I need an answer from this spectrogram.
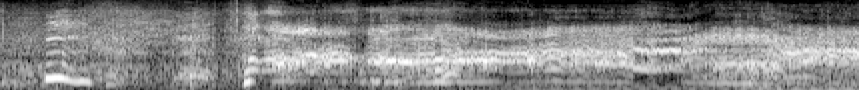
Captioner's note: screaming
